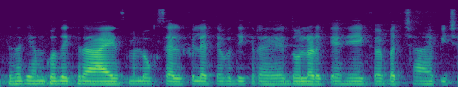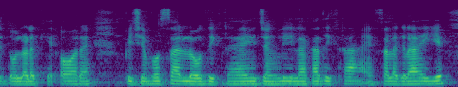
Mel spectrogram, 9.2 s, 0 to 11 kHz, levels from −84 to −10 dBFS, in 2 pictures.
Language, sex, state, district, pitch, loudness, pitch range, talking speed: Hindi, male, Jharkhand, Jamtara, 120 Hz, -29 LUFS, 115-125 Hz, 280 wpm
